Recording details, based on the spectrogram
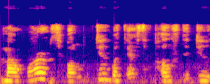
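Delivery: ordinary delivery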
